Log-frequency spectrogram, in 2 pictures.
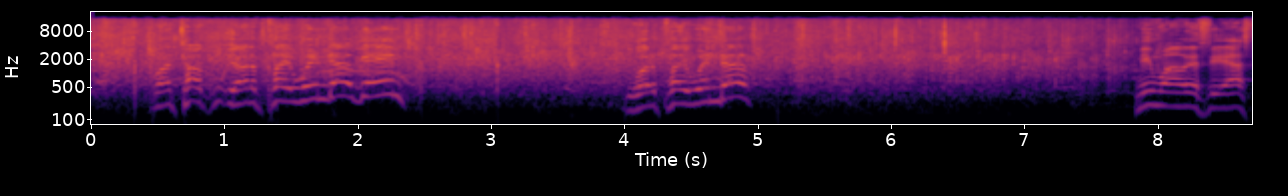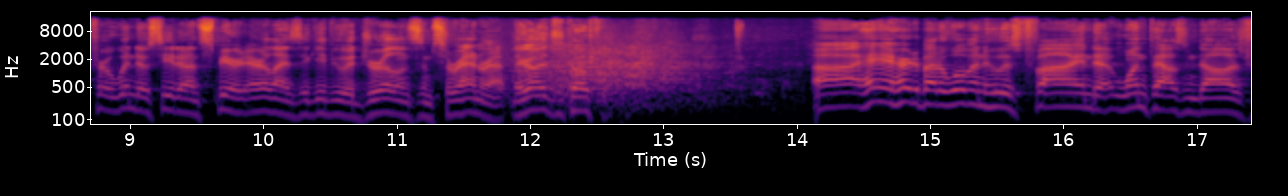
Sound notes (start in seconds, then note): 5.2 applause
